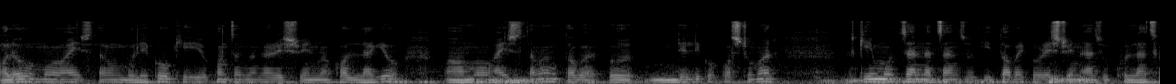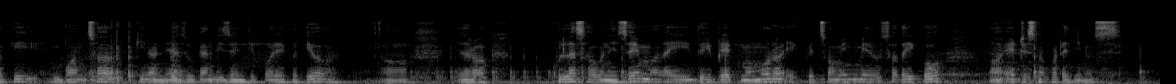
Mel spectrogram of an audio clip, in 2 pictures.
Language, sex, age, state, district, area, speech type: Nepali, male, 18-30, West Bengal, Darjeeling, rural, spontaneous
